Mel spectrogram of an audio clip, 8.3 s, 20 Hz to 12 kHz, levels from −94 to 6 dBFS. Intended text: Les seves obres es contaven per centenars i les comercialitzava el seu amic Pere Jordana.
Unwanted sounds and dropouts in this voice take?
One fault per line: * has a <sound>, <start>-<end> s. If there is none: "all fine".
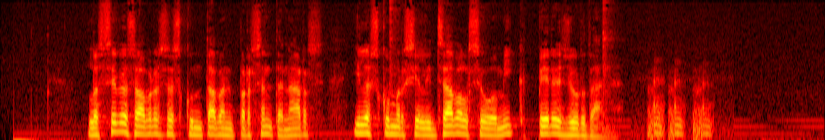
* has a laugh, 6.5-7.1 s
